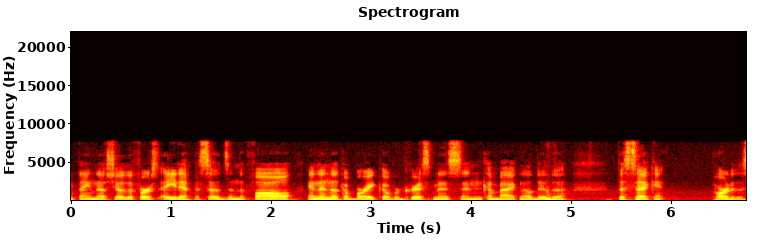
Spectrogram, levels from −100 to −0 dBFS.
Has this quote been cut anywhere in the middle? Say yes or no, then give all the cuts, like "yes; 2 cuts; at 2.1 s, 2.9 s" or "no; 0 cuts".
yes; 4 cuts; at 2.3 s, 2.7 s, 4.1 s, 4.5 s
